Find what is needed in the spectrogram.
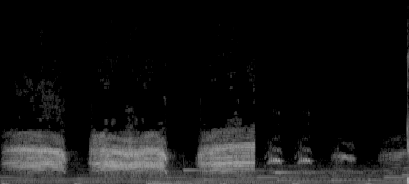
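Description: Sound effect of monkeys screeching: three harsh calls of under a second each, then a few short, quieter chirps, over soft background music.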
